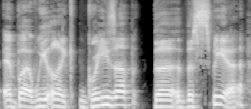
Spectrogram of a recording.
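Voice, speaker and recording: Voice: mid-range voice, takes it slowly, a bit bright. A player voicing a folksy, easygoing adventurer in a tabletop game, rambling and colloquial. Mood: scheming.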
